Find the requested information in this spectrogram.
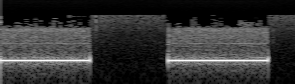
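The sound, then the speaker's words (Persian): A steady, single-pitched telephone tone sounds in two long beeps of about a second each, separated by a pause, after a phone call is disconnected. No voices are present. “بله سیب، تلفون قطع شد.”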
